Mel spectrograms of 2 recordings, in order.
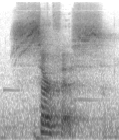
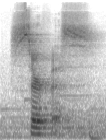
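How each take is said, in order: First: The second syllable is weak and reduced. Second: The second syllable is weak and reduced.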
